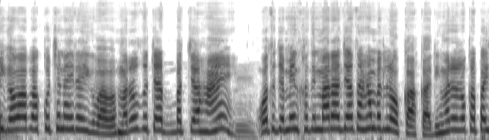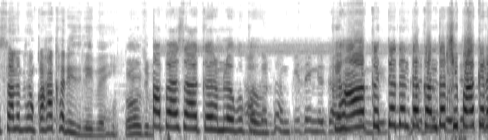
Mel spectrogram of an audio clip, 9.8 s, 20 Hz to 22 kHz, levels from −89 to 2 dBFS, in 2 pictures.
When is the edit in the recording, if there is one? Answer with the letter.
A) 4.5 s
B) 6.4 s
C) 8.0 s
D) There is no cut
B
